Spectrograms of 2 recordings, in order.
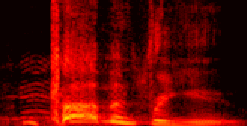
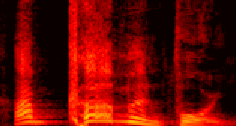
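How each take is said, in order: First: Said in the usual way. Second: Higher threat, leaning on coming; preaching threat. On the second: Real, not acted. Father warning whoever would hurt his boy, high and firm.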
